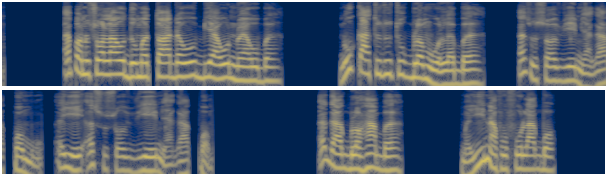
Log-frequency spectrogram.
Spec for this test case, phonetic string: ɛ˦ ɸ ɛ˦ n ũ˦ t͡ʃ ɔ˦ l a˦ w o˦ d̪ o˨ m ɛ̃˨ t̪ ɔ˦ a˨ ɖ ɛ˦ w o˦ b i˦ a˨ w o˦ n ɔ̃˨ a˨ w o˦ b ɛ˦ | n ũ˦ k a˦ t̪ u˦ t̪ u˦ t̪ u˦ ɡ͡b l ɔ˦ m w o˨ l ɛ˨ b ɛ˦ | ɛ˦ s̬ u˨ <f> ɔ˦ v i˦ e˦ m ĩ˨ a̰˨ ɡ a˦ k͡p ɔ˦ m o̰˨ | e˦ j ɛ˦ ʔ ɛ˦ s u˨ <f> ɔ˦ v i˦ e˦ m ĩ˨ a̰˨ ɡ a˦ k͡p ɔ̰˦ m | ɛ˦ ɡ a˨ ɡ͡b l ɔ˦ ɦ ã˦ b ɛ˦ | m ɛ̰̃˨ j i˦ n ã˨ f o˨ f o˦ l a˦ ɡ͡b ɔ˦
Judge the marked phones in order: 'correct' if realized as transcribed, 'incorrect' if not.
incorrect, incorrect

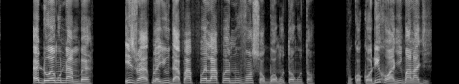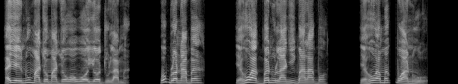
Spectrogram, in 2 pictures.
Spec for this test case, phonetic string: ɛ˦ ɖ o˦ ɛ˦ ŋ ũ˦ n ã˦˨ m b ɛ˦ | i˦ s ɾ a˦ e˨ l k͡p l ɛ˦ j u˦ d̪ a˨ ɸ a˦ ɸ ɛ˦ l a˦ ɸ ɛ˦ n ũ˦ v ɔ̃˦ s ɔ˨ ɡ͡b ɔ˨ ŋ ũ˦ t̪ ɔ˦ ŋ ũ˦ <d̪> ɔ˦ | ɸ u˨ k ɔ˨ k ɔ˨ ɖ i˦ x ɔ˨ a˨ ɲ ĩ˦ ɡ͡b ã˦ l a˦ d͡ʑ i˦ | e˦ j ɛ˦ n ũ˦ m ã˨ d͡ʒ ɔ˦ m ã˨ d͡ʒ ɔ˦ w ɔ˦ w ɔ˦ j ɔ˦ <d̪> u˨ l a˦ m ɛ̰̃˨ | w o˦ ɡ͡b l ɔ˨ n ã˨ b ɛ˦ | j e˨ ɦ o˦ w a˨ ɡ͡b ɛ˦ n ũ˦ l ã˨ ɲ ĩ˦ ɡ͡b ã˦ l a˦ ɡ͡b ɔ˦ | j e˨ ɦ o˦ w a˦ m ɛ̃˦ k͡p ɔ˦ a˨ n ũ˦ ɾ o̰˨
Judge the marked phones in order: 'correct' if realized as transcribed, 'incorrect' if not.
incorrect, correct

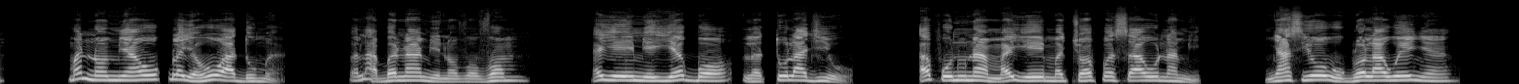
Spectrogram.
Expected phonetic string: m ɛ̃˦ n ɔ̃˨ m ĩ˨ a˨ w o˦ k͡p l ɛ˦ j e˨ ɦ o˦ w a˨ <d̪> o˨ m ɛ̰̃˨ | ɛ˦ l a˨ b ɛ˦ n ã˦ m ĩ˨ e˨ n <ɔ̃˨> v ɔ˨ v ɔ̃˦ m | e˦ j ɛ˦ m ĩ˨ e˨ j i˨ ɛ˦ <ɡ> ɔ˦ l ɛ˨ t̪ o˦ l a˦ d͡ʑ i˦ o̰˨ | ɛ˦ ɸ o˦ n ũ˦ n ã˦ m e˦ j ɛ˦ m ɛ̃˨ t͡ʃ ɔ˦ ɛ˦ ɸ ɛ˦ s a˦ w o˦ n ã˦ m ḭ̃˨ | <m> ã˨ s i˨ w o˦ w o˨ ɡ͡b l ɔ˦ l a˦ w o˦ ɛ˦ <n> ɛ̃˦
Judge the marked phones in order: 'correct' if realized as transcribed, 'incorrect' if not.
correct, correct, incorrect, incorrect, incorrect

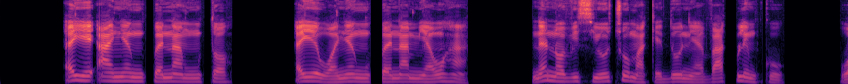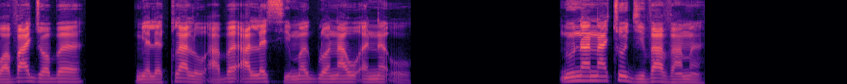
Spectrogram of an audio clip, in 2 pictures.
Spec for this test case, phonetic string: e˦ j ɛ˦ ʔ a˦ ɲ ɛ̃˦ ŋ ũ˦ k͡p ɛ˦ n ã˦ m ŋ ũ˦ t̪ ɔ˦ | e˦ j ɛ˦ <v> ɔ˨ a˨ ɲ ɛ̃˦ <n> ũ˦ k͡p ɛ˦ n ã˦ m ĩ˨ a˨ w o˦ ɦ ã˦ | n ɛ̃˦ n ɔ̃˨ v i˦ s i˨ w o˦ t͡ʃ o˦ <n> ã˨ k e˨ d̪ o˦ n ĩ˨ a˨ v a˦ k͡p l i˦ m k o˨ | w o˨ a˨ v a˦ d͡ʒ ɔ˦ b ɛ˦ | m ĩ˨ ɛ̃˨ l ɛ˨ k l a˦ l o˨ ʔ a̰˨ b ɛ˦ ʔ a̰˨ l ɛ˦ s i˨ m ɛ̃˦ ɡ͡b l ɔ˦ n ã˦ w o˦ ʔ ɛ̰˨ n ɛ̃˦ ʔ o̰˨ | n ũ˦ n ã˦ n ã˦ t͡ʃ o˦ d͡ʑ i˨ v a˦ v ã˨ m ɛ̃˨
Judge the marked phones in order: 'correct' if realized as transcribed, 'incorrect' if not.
incorrect, incorrect, incorrect

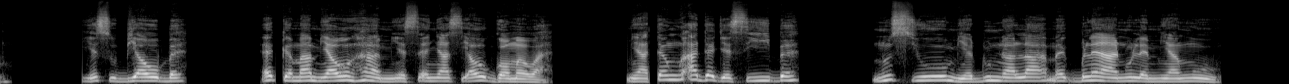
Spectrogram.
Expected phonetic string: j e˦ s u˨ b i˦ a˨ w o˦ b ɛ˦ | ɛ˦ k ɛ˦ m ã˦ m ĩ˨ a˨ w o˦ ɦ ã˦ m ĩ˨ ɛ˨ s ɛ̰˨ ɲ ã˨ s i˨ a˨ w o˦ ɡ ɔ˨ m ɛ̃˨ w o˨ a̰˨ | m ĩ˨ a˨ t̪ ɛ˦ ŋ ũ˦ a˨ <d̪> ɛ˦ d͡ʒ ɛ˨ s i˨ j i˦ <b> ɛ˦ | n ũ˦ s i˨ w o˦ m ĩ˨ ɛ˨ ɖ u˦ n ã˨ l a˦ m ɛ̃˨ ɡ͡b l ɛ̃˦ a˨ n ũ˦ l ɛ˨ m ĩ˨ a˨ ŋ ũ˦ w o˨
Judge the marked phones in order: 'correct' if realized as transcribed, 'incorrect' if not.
correct, correct

